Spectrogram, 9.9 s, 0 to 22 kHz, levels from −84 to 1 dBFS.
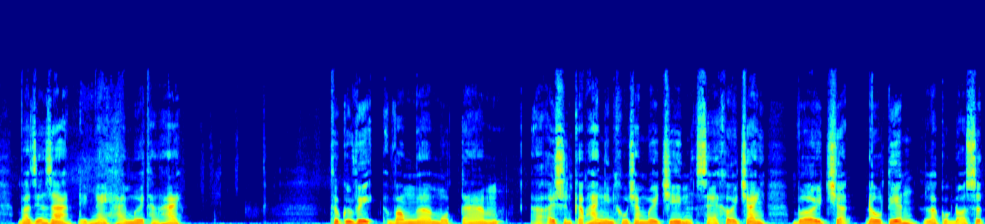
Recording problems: none

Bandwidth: 15 kHz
